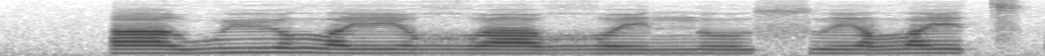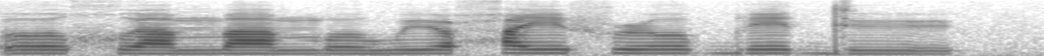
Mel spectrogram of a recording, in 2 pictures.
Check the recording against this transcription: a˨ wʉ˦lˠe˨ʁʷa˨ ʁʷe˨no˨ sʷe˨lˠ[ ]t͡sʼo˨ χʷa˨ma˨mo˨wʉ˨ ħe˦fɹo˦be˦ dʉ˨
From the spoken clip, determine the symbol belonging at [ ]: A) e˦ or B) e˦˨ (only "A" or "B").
A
